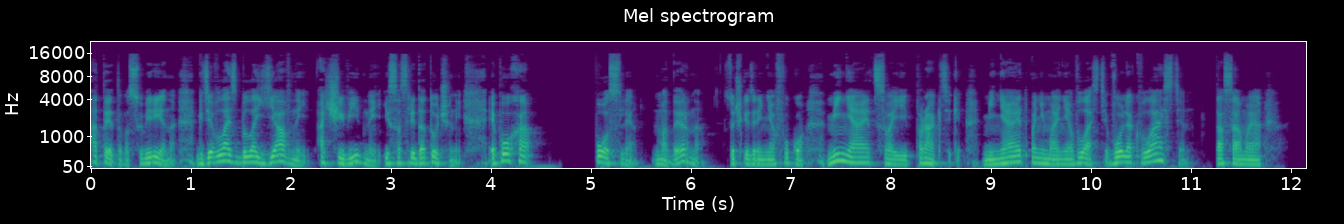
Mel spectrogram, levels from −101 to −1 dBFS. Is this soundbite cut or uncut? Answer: uncut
